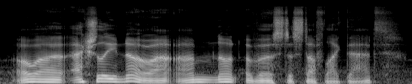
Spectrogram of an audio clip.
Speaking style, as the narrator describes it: said

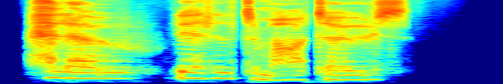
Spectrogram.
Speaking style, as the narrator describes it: he said softly

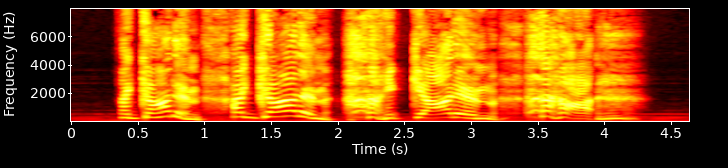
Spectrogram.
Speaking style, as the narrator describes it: screamed

